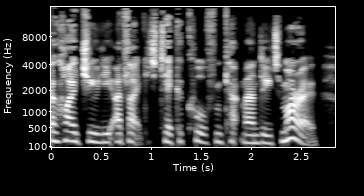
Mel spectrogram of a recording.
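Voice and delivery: ordinary talk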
